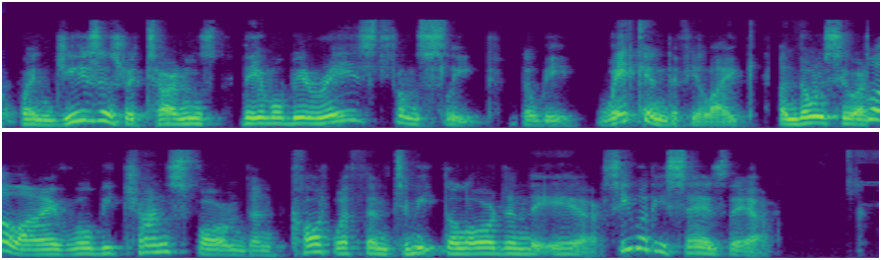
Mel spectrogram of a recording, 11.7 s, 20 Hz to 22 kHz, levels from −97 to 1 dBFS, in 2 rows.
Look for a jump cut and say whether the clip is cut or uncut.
cut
